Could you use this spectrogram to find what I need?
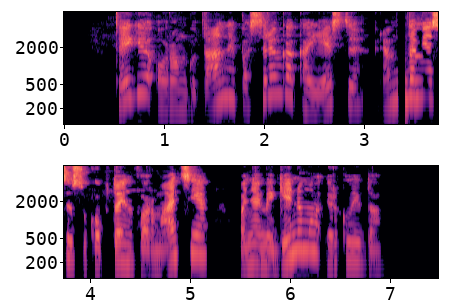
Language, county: Lithuanian, Šiauliai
